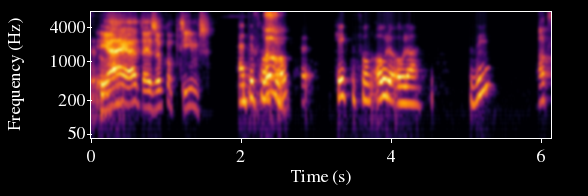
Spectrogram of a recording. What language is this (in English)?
Dutch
